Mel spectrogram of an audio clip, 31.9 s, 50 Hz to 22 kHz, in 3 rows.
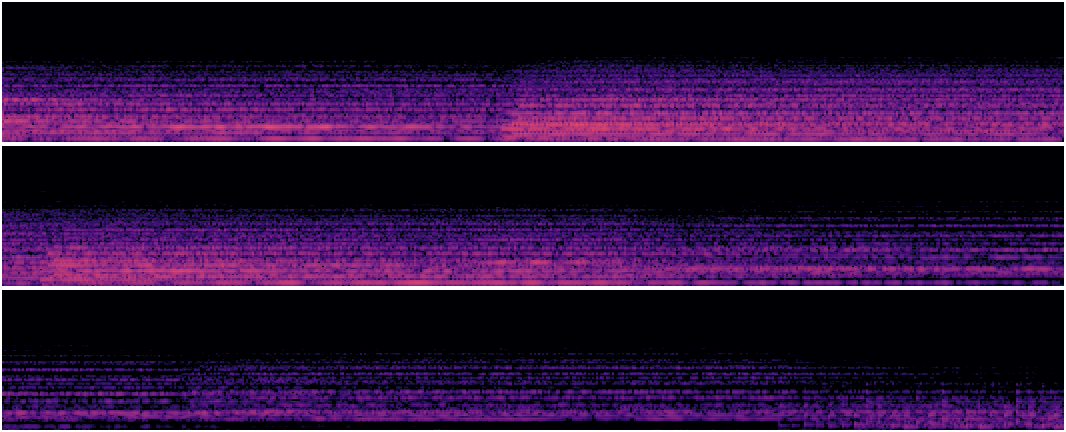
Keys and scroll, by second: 26.4 ctrl+c, 29.4 ctrl+v.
